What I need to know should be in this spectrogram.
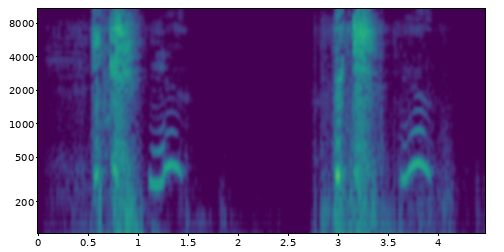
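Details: Rapid sneeze attack with seasonal allergies flaring just before spring, recorded in the morning: two forceful sneezes in quick succession, each followed by a brief voiced sound.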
